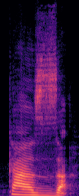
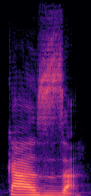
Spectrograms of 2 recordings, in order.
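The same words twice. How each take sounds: First: The middle consonant is a voiced z sound. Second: The same.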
